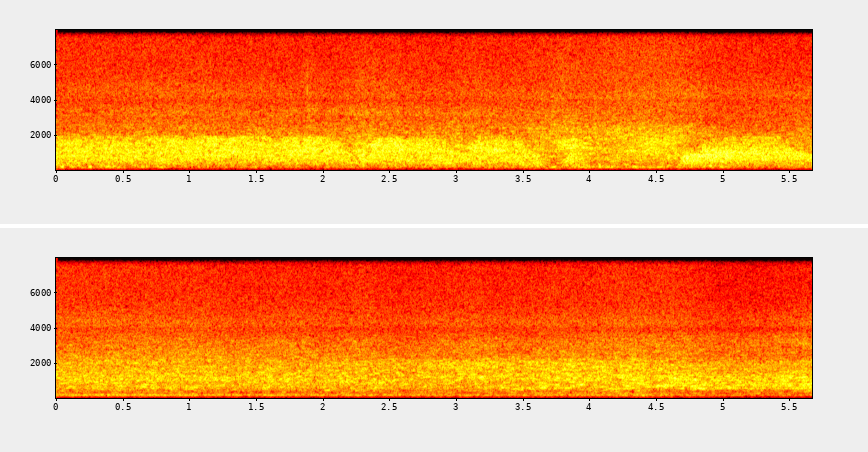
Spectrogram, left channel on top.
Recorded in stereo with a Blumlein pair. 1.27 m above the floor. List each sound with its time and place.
Only background noise.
